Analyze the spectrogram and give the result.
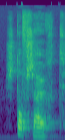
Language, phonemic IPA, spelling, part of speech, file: Dutch, /ˈstɔf.sœy̯xt/, stofzuigt, verb, Nl-stofzuigt.ogg
- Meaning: inflection of stofzuigen: 1. second/third-person singular present indicative 2. plural imperative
